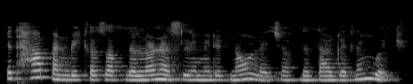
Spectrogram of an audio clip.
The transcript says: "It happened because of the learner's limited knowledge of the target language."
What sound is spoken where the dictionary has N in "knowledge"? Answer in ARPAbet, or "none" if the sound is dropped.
N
